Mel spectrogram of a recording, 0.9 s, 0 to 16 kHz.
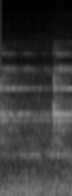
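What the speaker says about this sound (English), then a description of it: "Yep, train 1862, ALP 45." A passenger train, number 1862, hauled by an ALP-45 locomotive with a five-car multi-level set, rumbles steadily nearby with a constant low roar and a high tonal whine that swells slightly toward the end.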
